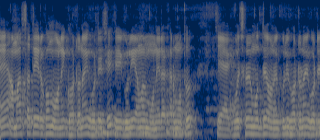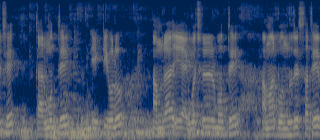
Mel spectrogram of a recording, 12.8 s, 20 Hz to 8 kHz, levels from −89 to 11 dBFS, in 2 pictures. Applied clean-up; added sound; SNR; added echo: none; none; none; none.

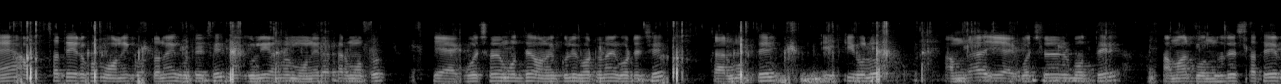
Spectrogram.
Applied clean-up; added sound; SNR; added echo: neural mask model RNNoise.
